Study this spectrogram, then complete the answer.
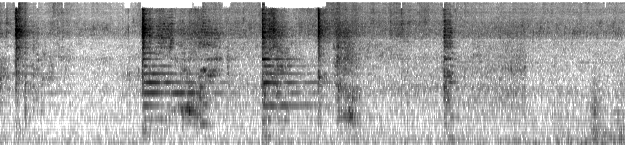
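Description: A spatula stirs vegetables with turmeric in a pan over a gas flame, sharp scraping clanks every second or so over a faint, low sizzle.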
